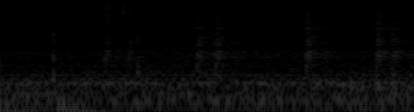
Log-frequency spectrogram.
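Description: Near silence with faint, scattered clicks and taps of a pointing device drawing on a computer whiteboard app.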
